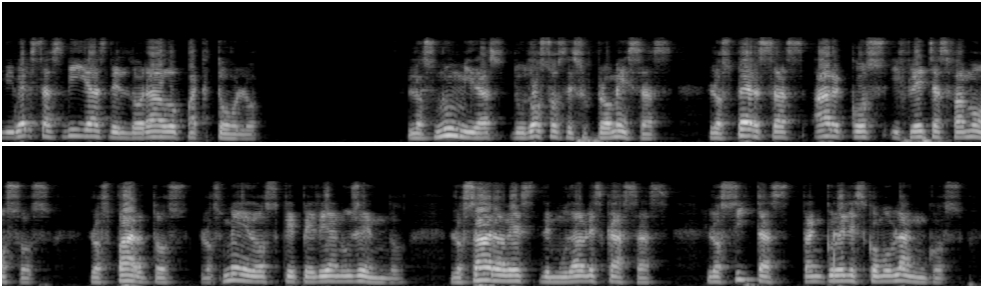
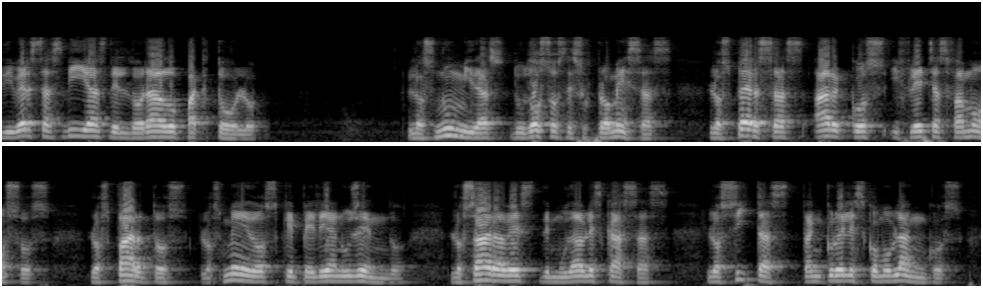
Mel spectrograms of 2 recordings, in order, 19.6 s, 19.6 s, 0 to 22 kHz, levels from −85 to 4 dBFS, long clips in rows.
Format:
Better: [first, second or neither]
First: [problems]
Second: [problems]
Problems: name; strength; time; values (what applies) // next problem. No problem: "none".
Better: second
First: noise reduction (neural mask model DeepFilterNet 3)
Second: none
